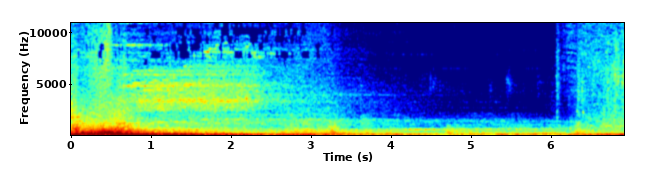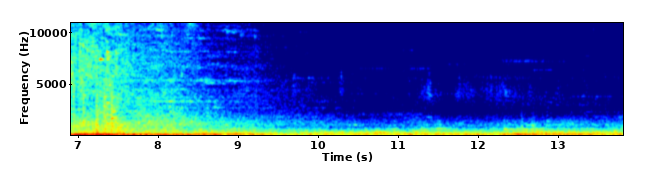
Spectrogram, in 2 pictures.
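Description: A game's victory fanfare swells and fades.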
